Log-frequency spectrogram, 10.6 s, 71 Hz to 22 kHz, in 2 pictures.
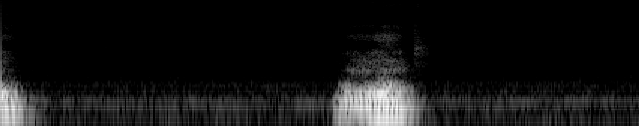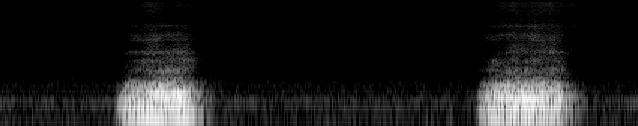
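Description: Three low rattling snores spaced about three to four seconds apart, roughly 18 a minute, with quiet between them; plain snoring.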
